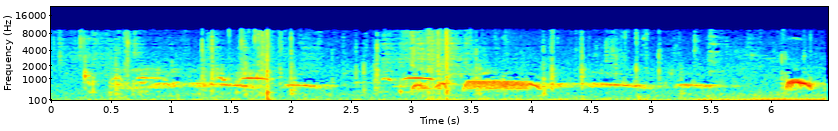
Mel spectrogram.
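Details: Spotted dove in a small garden giving low, soft cooing phrases, several hollow coos run together, with faint clicks and background noise.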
